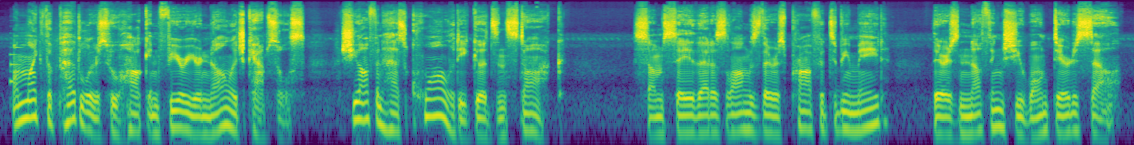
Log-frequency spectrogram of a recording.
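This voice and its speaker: A man voicing a cool, haughty young scholar in a video game, formal and measured. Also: lowish voice, a bit bright, slight background noise. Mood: aloof, businesslike. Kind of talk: video game cutscene acting. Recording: music behind the voice.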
